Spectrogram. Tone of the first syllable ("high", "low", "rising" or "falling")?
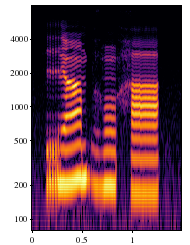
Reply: rising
